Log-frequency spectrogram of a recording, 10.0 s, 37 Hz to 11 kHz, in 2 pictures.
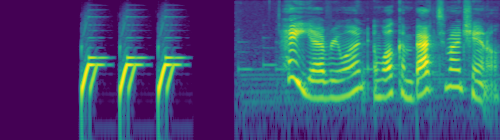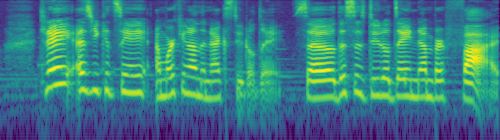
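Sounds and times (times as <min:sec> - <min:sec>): cartoon bloop pops: 0:00.8 - 0:02.0.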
